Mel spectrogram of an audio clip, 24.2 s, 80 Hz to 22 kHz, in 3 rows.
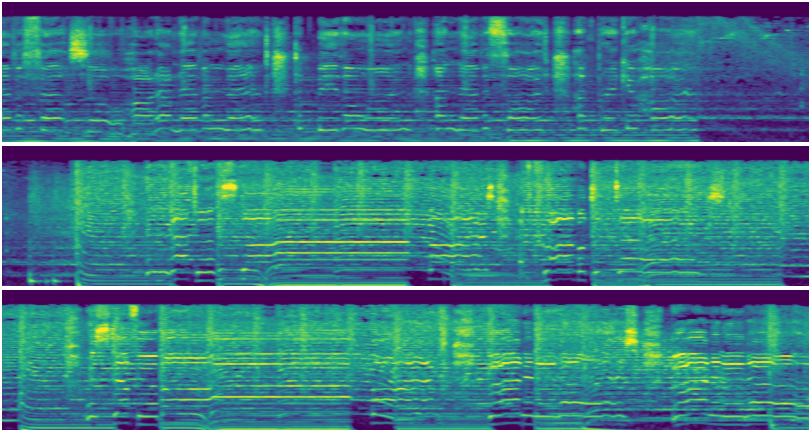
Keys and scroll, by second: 0.0-4.7 typing.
